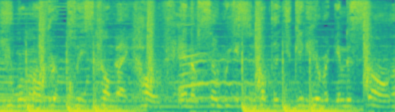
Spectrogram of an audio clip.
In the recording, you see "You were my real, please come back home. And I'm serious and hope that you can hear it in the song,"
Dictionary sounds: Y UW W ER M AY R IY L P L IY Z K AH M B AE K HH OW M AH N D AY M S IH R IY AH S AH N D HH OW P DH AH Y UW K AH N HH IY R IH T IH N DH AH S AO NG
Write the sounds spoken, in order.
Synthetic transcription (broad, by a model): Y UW W ER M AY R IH P L IY Z K AH M B AE K HH OW M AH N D AY M S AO IY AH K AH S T HH OW P DH AH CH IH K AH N HH IY R IH T IH N DH AH S AO NG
